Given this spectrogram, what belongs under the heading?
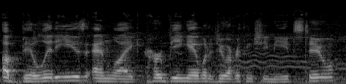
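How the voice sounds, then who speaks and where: A woman's voice: a bass voice, soft background music. A woman leading a casual debate chat, reading out points and keeping things moving. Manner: brisk, moves things along.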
